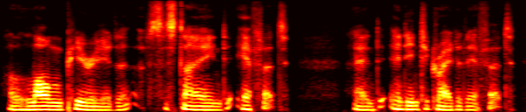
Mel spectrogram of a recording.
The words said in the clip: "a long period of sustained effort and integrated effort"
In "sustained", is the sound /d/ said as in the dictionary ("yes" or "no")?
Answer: yes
